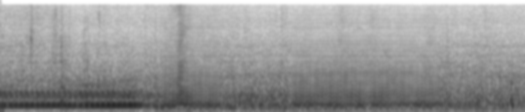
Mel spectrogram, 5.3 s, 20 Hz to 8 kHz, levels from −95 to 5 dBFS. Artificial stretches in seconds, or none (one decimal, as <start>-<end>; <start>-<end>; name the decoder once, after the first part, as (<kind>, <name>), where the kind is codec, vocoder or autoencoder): 1.6-2.2 (vocoder, Vocos); 2.9-4.4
